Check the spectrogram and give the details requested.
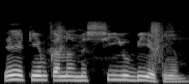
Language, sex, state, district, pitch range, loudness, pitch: Hindi, male, Bihar, Jamui, 185-210 Hz, -21 LUFS, 195 Hz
